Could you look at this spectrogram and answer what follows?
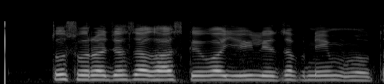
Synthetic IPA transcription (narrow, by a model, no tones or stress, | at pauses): t̪osʋəɾad͡ʒəs̬aɡʱaːskeːʋajeileːzəpneːmmet̪a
